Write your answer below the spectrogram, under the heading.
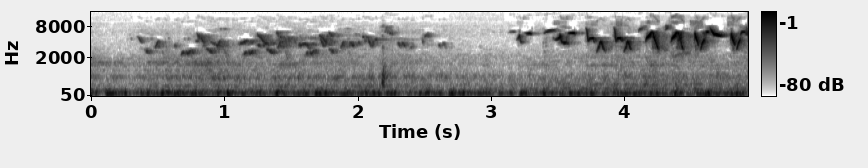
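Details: Selendang biru songbird used as a bird-trapping lure: soft, scattered high chirps at first, a short click, then a loud, fast twittering phrase of sharp varied notes, over a steady low rumble.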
